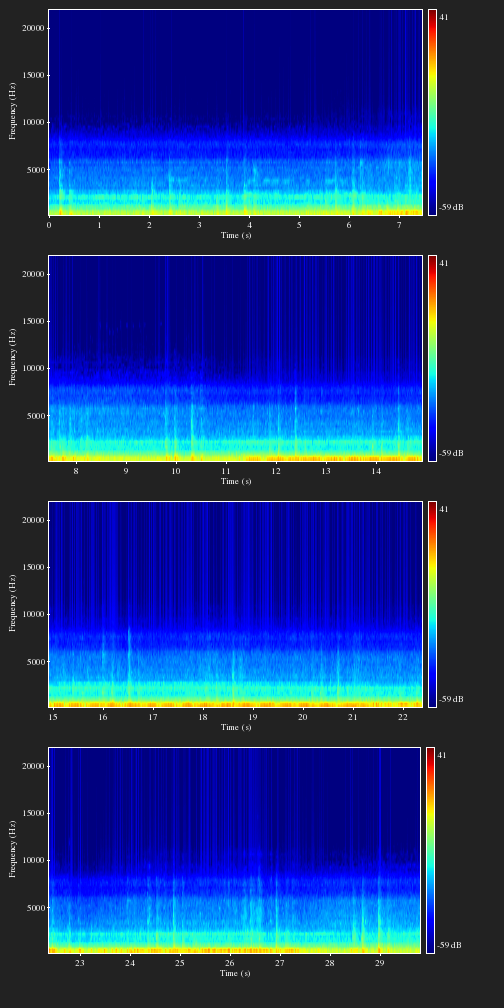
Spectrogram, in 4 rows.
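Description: Seibu 2000 series electric train running, heard from inside the car: a steady rumble of wheels on rail with a motor whine. It grows louder from about six seconds in and eases off near the end.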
